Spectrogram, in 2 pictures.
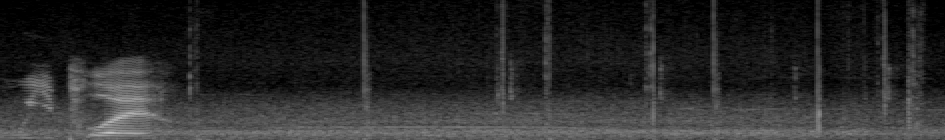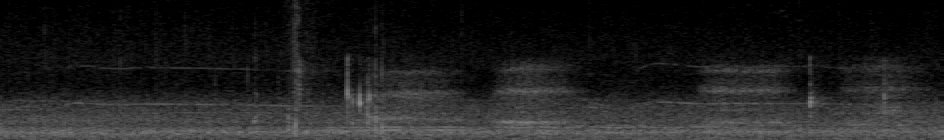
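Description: Hockey sticks clack against the puck on ice.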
